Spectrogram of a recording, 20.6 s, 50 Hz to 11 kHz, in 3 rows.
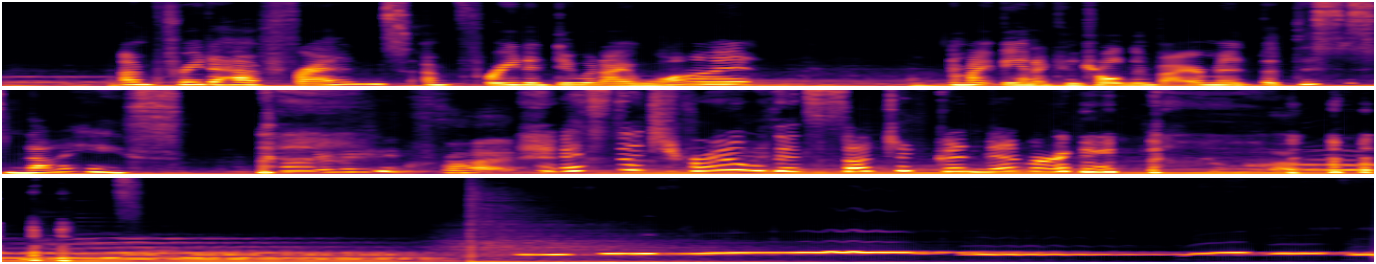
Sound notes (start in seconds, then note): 8.1 laughs; 12.4 laughs; 15.7 light music playing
